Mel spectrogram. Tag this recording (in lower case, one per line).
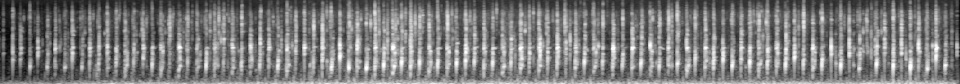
liquid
